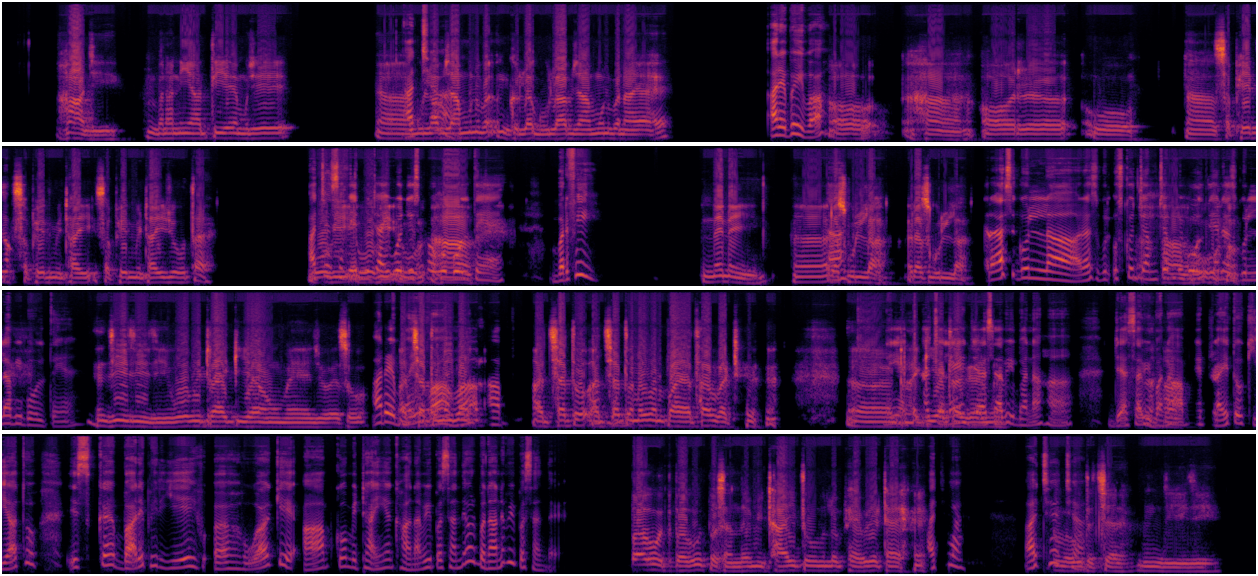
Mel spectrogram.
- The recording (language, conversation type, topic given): Hindi, unstructured, आप कौन-सी मिठाई बनाना पूरी तरह सीखना चाहेंगे?
- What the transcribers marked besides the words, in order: tapping; other background noise; laughing while speaking: "वो"; in English: "ट्राई"; laughing while speaking: "बट"; in English: "बट"; chuckle; in English: "ट्राई"; in English: "ट्राई"; in English: "फेवरेट"; chuckle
